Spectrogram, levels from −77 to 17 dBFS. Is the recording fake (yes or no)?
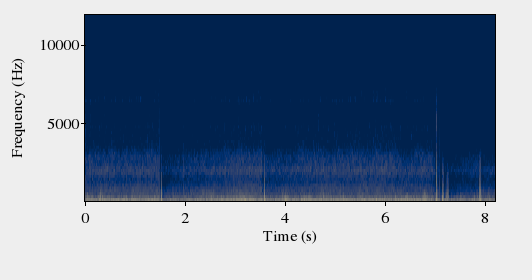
no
